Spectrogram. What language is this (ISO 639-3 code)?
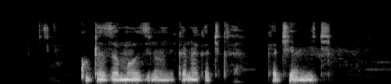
swa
